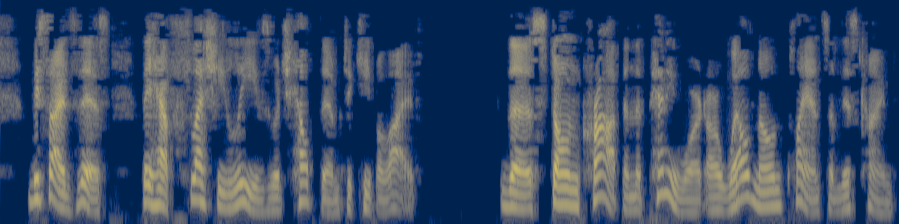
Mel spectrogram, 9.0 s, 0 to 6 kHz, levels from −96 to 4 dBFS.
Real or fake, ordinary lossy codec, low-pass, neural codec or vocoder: real; MP3, 24 kbps; 5.4 kHz; none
